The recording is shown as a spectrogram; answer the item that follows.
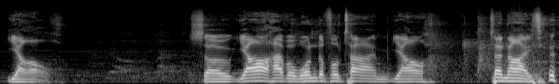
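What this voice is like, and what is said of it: Weak put-on American Southern accent. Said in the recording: “that's about as far as I'm going to get with my American accent.”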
